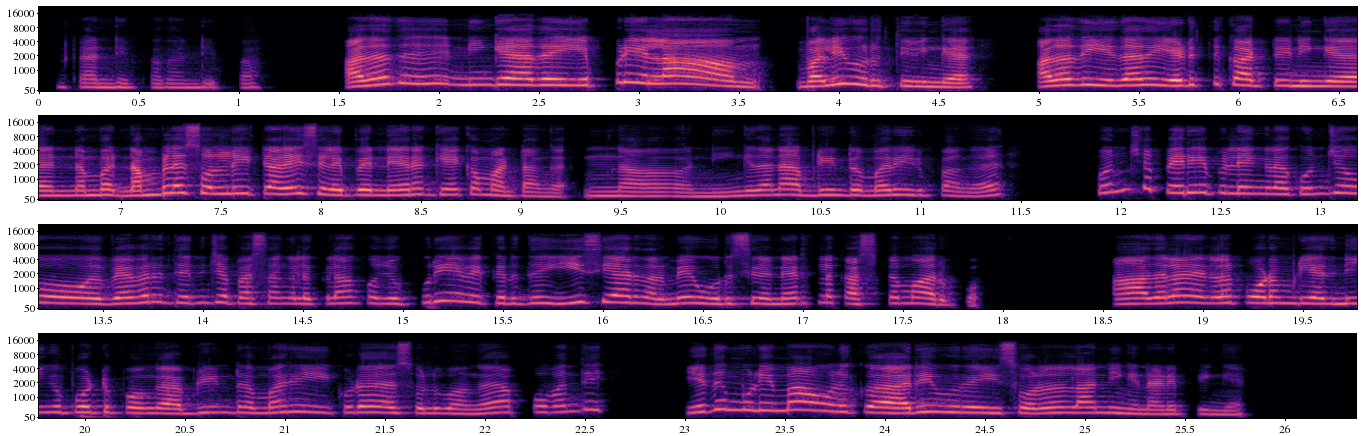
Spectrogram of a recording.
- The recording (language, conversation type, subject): Tamil, podcast, குழந்தைகளுக்கு கலாச்சார உடை அணியும் மரபை நீங்கள் எப்படி அறிமுகப்படுத்துகிறீர்கள்?
- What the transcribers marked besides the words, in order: none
